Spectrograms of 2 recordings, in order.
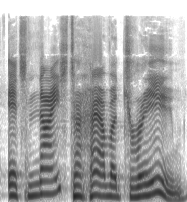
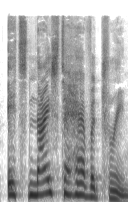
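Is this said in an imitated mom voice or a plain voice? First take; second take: mom voice; plain. First: It is said in a put-on mother's voice. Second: It is said in a plain, ordinary voice. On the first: The speaker calls it right. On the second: The speaker calls it wrong.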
